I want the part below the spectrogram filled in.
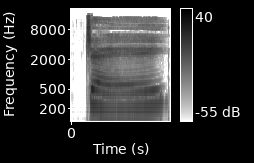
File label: "zhei3", pinyin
